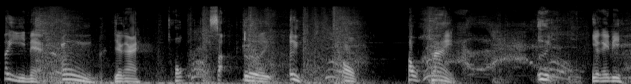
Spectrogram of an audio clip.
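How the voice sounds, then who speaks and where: A man's voice: sits high, animated, measured pace, noisy background. A man giving casual gameplay commentary, thinking aloud as he plays. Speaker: let's play host.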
